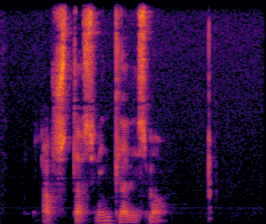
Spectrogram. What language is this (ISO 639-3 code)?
isl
